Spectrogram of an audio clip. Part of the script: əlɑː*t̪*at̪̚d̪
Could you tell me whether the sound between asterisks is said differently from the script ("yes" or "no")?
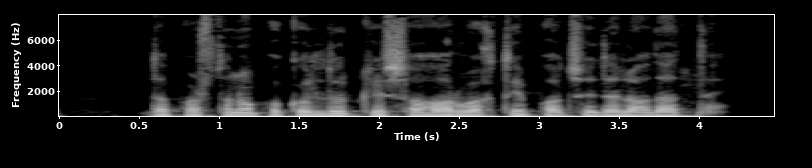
yes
